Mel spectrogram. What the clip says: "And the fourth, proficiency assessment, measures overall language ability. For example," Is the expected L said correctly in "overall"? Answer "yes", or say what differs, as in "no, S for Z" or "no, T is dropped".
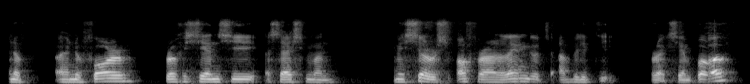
no, W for L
